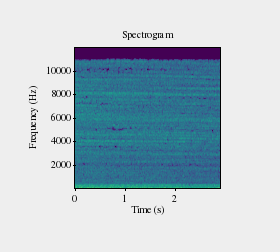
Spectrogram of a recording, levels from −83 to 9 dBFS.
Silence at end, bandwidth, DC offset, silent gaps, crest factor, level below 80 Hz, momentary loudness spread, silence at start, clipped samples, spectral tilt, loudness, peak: 0 s; 11.5 kHz; under 0.1%; none; 12 dB; -26 dBFS; 4 LU; 0 s; under 0.1%; -3 dB/octave; -24 LUFS; -10 dBFS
